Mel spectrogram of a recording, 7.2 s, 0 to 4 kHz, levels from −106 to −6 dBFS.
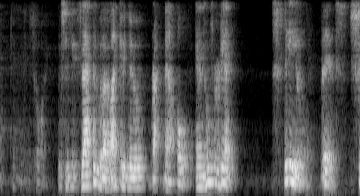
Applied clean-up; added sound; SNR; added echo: neural mask model DeepFilterNet 3.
